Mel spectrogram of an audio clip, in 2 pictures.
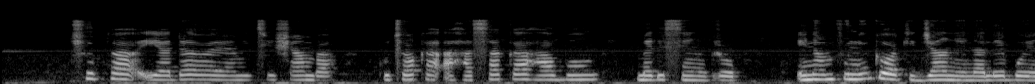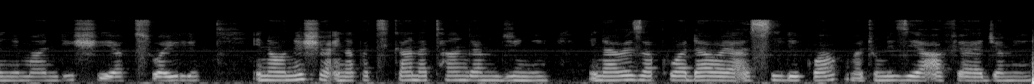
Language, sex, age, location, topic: Swahili, female, 18-24, Wajir, health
